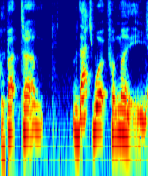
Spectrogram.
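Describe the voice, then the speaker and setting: Somewhat breathy, a man speaks with an Australian accent. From South Australia (Adelaide), born in England. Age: 70s. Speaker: guitarist. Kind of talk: casual chat. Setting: at his home.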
